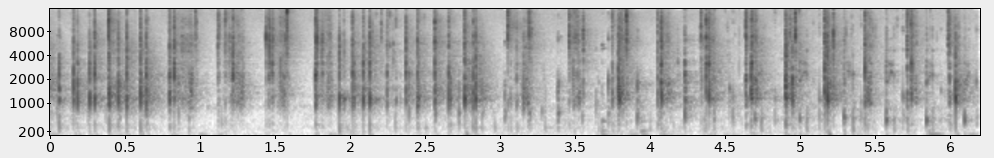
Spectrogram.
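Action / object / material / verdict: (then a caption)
tap / plastic jar with lid / plastic / none. Long nails tap quickly on the lid and sides of a hand-sized black plastic Lush pot with a lid. The result is a dense run of sharp, bright plastic clicks with a hollow tone near 1 kHz, each dying away almost instantly.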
